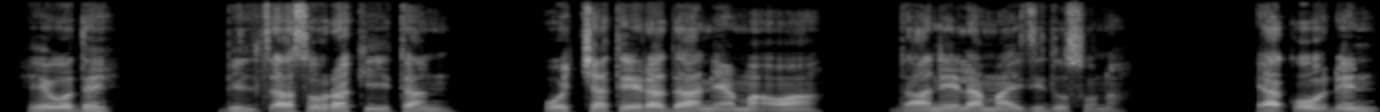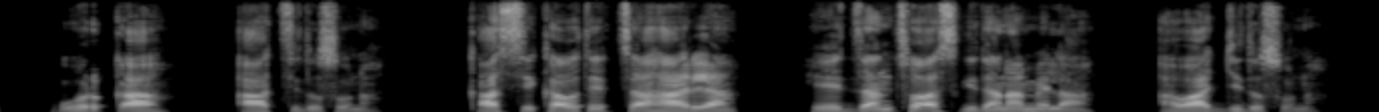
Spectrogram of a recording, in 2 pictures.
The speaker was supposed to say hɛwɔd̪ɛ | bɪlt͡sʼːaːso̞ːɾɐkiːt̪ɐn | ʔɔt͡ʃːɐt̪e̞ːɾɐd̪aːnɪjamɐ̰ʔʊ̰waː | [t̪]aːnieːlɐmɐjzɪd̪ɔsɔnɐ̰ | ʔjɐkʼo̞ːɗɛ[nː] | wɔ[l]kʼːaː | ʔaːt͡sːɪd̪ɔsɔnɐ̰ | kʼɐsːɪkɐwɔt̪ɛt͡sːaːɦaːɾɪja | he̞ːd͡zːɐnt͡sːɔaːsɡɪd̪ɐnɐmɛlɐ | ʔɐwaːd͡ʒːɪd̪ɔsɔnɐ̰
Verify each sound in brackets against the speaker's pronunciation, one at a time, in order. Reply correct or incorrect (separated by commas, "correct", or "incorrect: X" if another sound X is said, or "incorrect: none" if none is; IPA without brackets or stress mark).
incorrect: d̪, incorrect: n, incorrect: ɾ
